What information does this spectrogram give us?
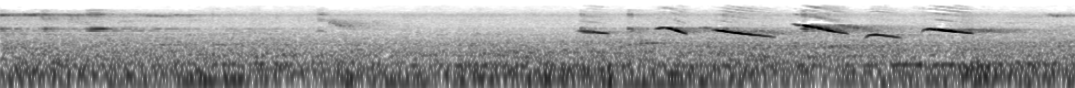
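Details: Green-winged saltator kept in a garden in the sun sings a short series of clear, loud, downslurred whistled notes, about five in quick succession, over a steady background hiss.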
